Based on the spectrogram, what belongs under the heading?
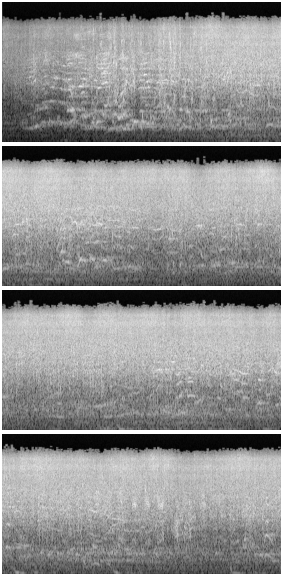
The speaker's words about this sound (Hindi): झरने पर पहुंच गए।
